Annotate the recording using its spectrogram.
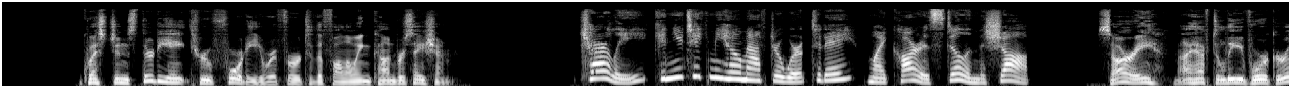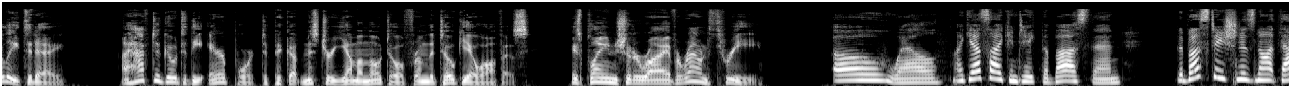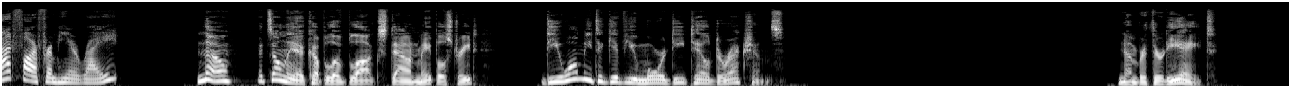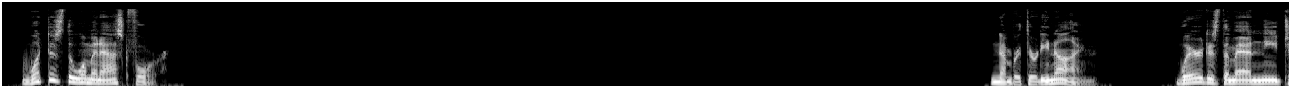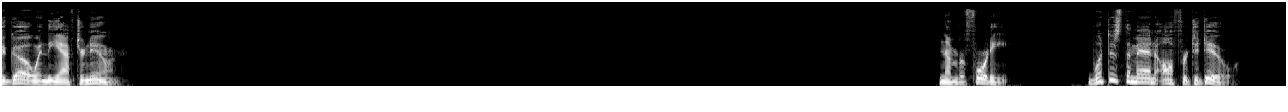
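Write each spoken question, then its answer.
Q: What does the woman ask for?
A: A ride home after work

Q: Where does the man need to go in the afternoon?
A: To the airport

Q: What does the man offer to do?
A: Give more detailed directions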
